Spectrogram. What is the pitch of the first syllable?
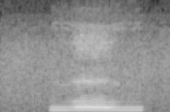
low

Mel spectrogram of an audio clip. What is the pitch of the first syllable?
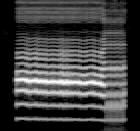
high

